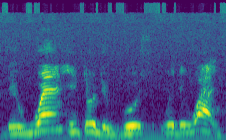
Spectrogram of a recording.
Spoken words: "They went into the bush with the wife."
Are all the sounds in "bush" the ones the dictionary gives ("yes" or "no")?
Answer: no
